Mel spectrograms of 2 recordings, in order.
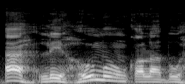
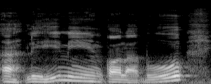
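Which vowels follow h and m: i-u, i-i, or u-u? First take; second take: u-u; i-i. First: The vowel u follows h, u follows m. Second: The vowel i follows h, i follows m. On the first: "hanya di dhamma sama mimnya" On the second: "mimnya di kasrah"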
